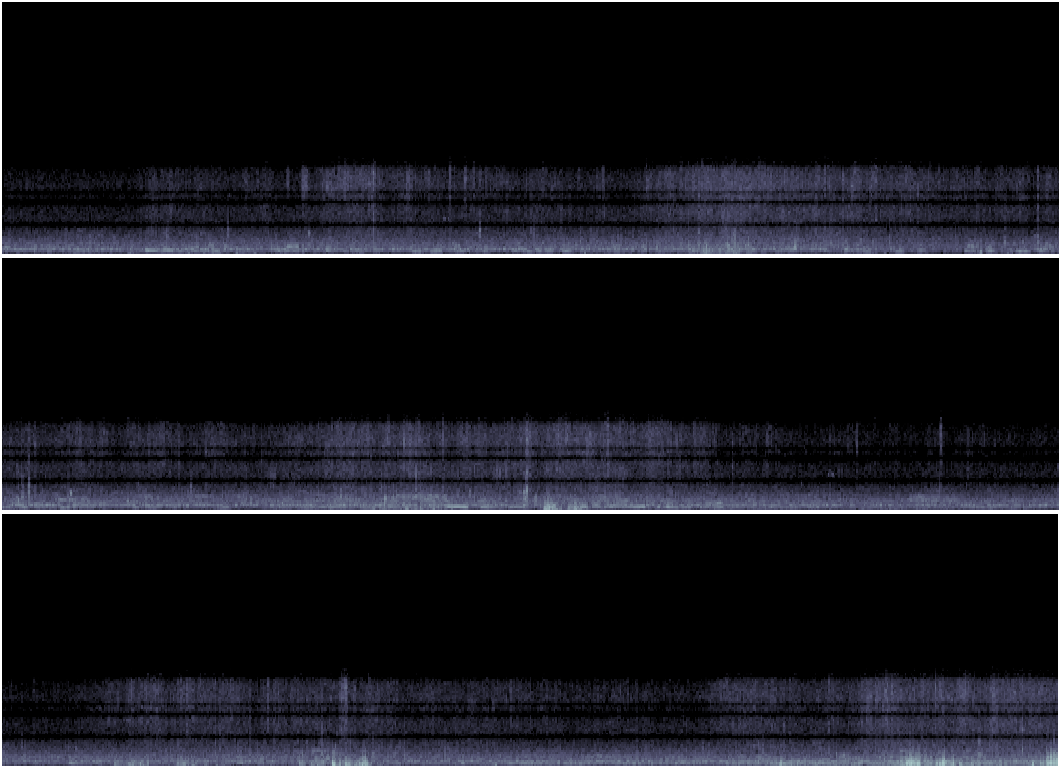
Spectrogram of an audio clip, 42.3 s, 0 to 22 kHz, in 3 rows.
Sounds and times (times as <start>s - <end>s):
Outside, rural or natural: 0.0s - 42.2s.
